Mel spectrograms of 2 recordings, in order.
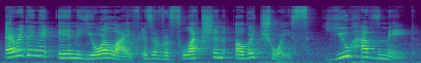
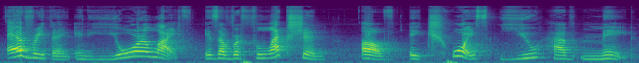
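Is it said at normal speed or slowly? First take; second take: normal speed; slowly. First: It is said at a normal pace. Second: It is said slowly and deliberately.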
